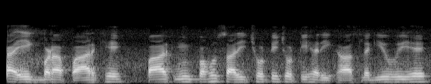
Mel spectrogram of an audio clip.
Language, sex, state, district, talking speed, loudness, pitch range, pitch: Hindi, male, Uttar Pradesh, Lalitpur, 220 wpm, -15 LUFS, 110-125 Hz, 120 Hz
